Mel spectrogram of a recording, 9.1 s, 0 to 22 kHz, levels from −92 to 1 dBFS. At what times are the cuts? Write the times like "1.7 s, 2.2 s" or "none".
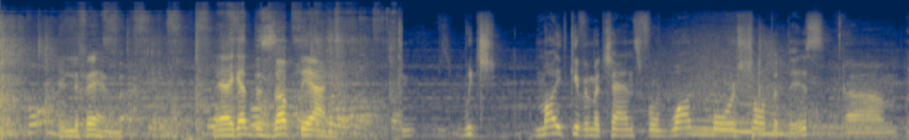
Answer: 4.0 s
